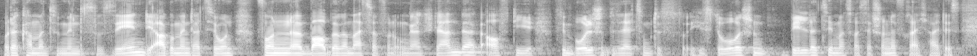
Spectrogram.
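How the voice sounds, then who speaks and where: A man with a low voice hosts a local radio news interview. His delivery is flat in melody, with informal, slightly hesitant phrasing as he reports and puts questions. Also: fairly quick, gravelly, few pauses.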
